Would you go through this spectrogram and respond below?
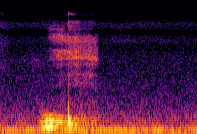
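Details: Hana the miniature dachshund sleeps soundly. One short, soft nasal snore has a low hum and a sudden small snort-like click. Faint room hiss continues afterward.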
